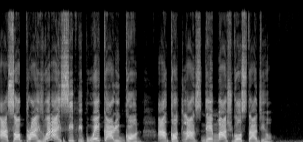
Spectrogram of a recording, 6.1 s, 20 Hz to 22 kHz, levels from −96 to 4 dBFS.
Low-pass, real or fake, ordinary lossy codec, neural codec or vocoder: none; real; none; none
